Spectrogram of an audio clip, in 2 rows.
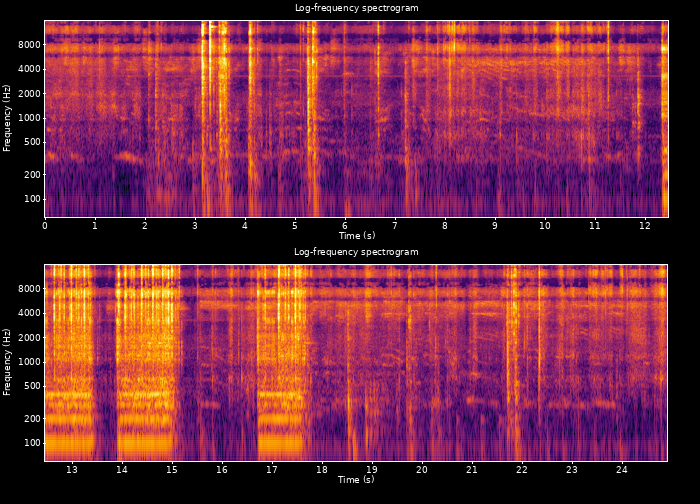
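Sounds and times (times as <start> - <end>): electric sewing machine stitching: 12.4 - 15.2, 16.7 - 17.8.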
